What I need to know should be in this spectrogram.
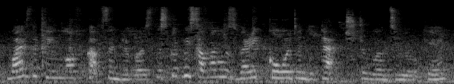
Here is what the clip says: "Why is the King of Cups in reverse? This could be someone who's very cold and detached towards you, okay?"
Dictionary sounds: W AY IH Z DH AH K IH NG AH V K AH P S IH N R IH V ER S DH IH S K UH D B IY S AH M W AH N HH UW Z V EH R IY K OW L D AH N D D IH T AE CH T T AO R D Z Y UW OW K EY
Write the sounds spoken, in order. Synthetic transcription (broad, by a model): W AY IH Z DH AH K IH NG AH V K AH P S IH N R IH P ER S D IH S K UH D B IY S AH M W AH N HH UW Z V EH R IY K OW L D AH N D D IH T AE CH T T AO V D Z Y UW OW K EY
